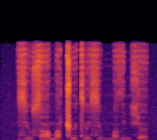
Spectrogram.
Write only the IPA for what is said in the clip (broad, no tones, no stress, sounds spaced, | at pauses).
zʲ e u̯ s a m a ǁ y tʲ œ i̯ sʲ œ mː a ð ə ɲ ç ɛ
